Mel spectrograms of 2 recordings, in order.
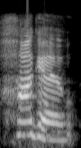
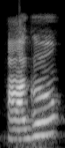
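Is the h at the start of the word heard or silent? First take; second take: heard; silent. First: The h at the start is heard. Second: The h at the start is silent. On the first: The speaker calls it wrong. "I do not want you all to pronounce these" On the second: The speaker calls it right. "the H is silent"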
